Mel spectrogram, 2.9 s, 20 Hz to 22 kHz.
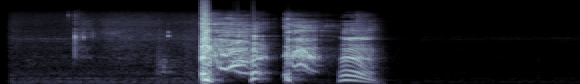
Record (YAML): cough_length: 2.9 s
cough_amplitude: 32768
cough_signal_mean_std_ratio: 0.35
survey_phase: beta (2021-08-13 to 2022-03-07)
age: 45-64
gender: Male
wearing_mask: 'No'
symptom_none: true
smoker_status: Ex-smoker
respiratory_condition_asthma: false
respiratory_condition_other: false
recruitment_source: REACT
submission_delay: 2 days
covid_test_result: Negative
covid_test_method: RT-qPCR
influenza_a_test_result: Negative
influenza_b_test_result: Negative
